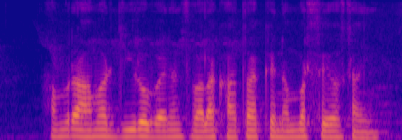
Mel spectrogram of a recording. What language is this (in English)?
Maithili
